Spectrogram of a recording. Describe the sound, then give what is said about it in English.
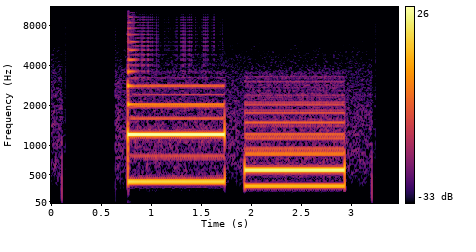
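Aircraft radio SELCAL selective-calling tones for a Boeing flight: two steady, loud one-second tone pairs separated by a brief gap, the second pair lower in pitch than the first. “55, Boeing Everett, loud and clear, cell call follows.”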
